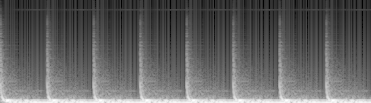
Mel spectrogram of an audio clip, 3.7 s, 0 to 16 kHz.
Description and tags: Propellerheads Reason
rv7000
3 or 4 channels, one default kick, others with reverb or other fx.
